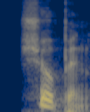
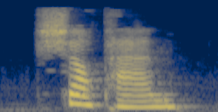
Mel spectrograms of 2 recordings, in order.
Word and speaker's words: Chopin: How to pronounce Chopin. Chopin. I'm so smart. Chopin.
